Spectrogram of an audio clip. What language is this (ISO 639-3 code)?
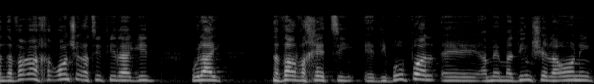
heb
